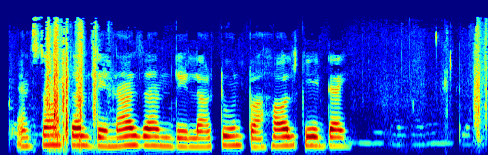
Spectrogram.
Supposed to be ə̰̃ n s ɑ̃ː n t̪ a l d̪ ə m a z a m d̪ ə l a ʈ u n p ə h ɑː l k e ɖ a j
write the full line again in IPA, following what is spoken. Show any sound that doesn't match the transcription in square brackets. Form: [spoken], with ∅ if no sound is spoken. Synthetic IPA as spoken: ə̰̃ n s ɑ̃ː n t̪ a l d̪ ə [n] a z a m d̪ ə l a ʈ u n p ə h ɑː l k e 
